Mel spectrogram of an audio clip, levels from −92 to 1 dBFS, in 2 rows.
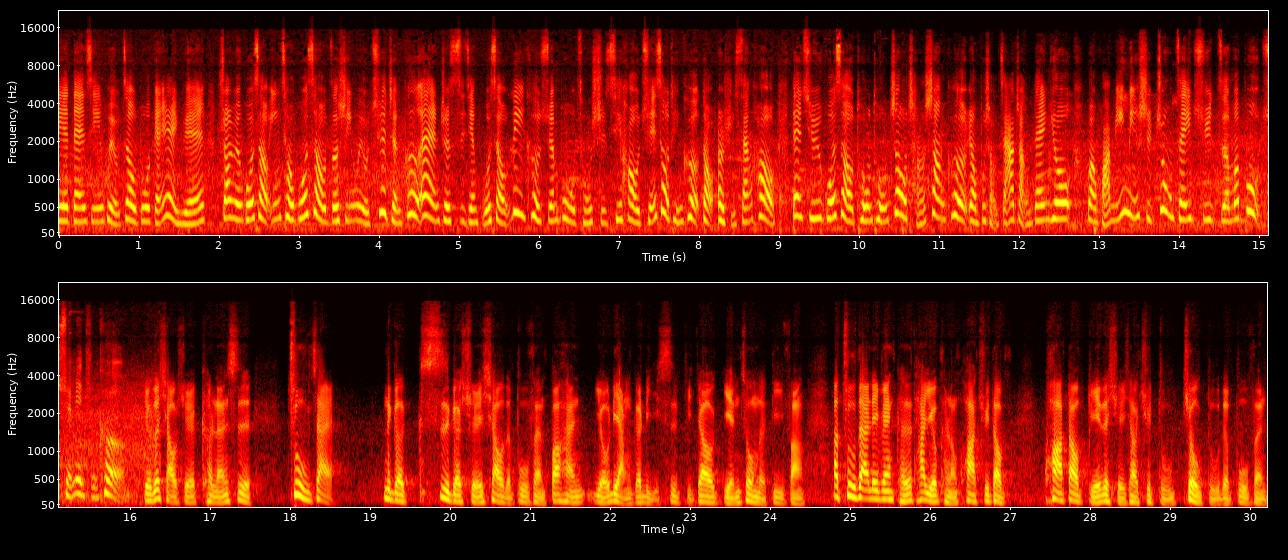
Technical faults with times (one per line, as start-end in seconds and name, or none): none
